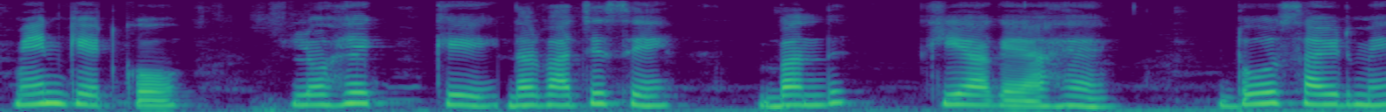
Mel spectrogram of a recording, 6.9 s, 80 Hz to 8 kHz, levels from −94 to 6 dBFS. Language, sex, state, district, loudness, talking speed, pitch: Angika, male, Bihar, Madhepura, -27 LUFS, 120 wpm, 215 Hz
